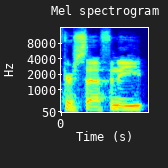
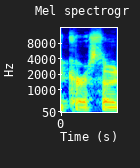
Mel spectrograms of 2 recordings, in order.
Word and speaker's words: Persephone: It's pronounced Persephone, but people just say Cursephone anyway.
